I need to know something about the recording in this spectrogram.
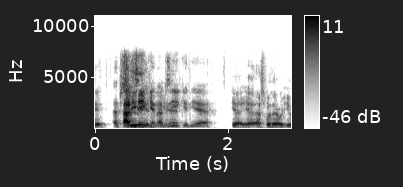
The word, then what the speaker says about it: Absecon: I think it's Absecon. Is that how you say it? Absecon, yeah.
